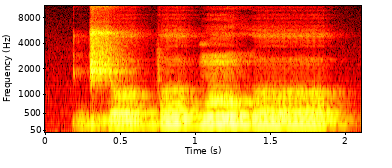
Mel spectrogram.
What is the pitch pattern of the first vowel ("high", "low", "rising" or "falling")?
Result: low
